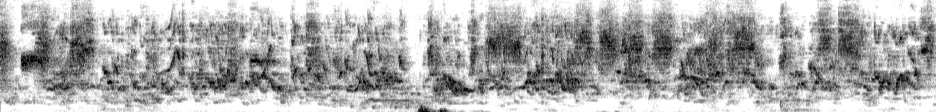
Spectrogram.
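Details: Budgerigars, a pair, in a steady wash of high chattering warble with a single low thump partway through.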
